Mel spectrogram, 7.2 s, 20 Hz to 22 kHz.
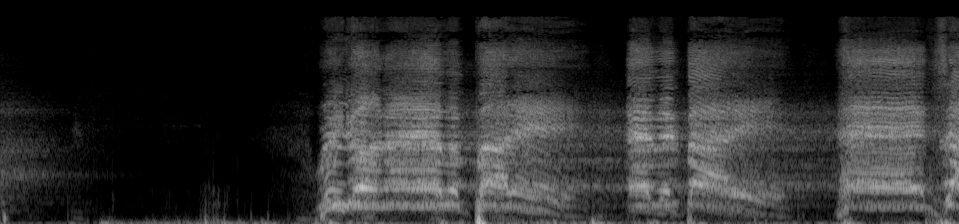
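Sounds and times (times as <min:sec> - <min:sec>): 
heavy metal a cappella vocals: 0:02.4 - 0:07.1.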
